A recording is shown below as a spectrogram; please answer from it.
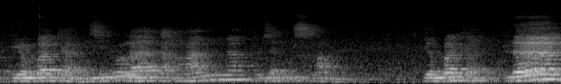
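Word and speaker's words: تأمنا: Membacanya mulut dimonyongkan, seperti mengucapkan waw. Dia baca di situ la ta'manna, tulisan isma.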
